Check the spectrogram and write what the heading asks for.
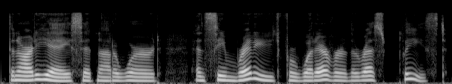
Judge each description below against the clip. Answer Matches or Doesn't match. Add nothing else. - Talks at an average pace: Matches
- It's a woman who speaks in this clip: Matches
